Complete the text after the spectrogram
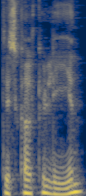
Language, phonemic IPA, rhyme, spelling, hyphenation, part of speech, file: Norwegian Bokmål, /dʏskalkʉliːn̩/, -iːn̩, dyskalkulien, dys‧kal‧ku‧li‧en, noun, Nb-dyskalkulien.ogg
- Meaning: definite singular of dyskalkuli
